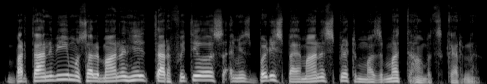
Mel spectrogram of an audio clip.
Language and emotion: Kashmiri, neutral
